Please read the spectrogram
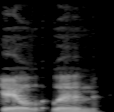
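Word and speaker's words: Gael Linn: Gail Lynn. I'm sure I'm mispronouncing that. I apologize. – No, you're not. Not this. That's perfectly pronounced.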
